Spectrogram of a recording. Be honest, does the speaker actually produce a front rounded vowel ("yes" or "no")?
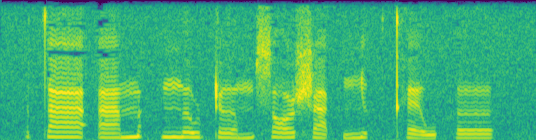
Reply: no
